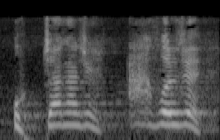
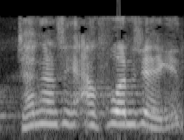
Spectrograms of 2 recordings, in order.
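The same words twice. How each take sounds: First: Said in the usual way. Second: Louder, higher "Jangan, Syekh", pleading; emphatic refusal. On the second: Retold or imitated. You would refuse the sheikh loudly and insistently. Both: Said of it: "Kalau antum".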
